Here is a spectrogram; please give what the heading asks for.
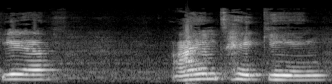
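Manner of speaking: very slow, drawn-out words; retold halting admission, stretched out; slow, dreading confession. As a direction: stall before the embarrassing reveal. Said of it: "telling her so slow because I'm, like, dreading her".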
